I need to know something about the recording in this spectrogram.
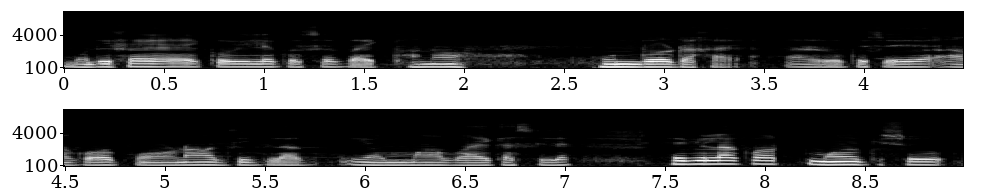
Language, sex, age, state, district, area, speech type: Assamese, male, 18-30, Assam, Charaideo, rural, spontaneous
